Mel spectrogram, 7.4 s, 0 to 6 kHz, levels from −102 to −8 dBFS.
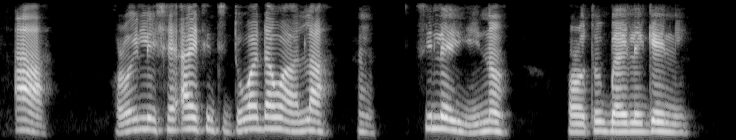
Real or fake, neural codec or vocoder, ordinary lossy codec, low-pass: real; none; none; 5.4 kHz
